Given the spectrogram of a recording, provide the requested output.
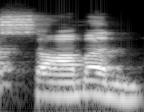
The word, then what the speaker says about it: salmon: caviar but also the salmon again l is silent please remember that she talked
